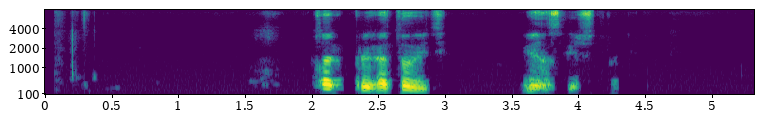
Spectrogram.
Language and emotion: Russian, neutral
